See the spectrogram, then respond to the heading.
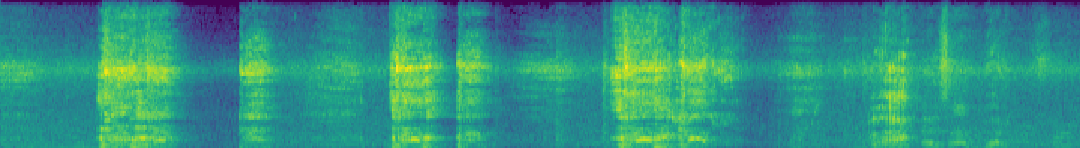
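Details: Several loud, harsh cough bursts separated by short pauses, ending with a quieter rattly throat sound; an adult coughing.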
